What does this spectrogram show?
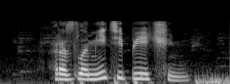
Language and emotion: Russian, neutral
